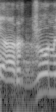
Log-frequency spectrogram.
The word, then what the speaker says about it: अर्जन: Sir, Punjabi में अर्जन जो होता है, हिंदी में उसी को अर्जुन कहते हैं। हिंदी में अर्जुन ही होगा और पंजाबी में अर्जन होगा, ठीक है ना।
